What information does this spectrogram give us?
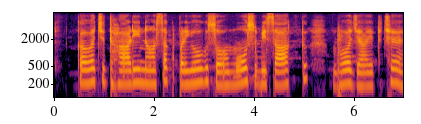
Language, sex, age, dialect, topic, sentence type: Maithili, female, 36-40, Southern/Standard, agriculture, statement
